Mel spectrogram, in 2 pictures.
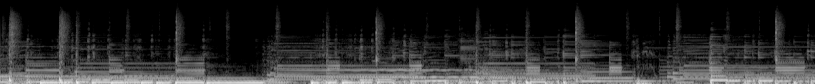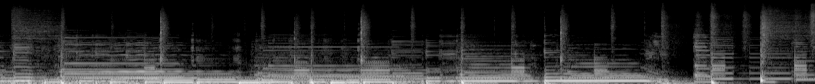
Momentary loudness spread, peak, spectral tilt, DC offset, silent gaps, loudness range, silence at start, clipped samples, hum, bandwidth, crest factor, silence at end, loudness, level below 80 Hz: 9 LU; -2 dBFS; -8.5 dB/octave; under 0.1%; none; 5 LU; 0 s; under 0.1%; none; 11 kHz; 14 dB; 0 s; -18 LUFS; -22 dBFS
